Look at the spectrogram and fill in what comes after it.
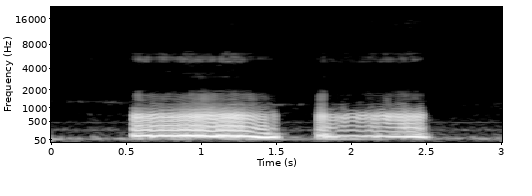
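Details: Pekingese dog snoring in its sleep, two rough, low, droning snores in quick succession, the first about a second long and the second slightly shorter, with a quiet room behind.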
